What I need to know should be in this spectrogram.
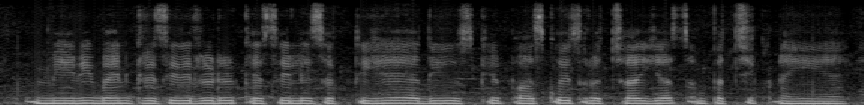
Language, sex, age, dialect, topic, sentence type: Hindi, male, 18-24, Awadhi Bundeli, agriculture, statement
